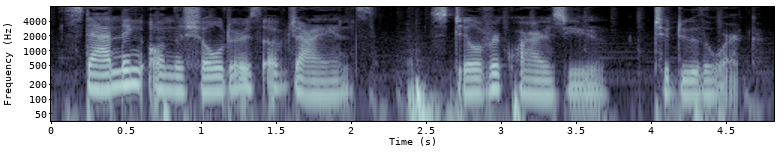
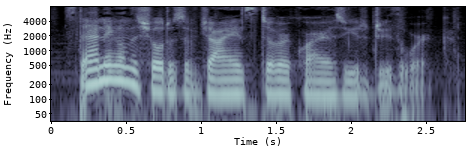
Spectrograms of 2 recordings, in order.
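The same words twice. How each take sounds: First: The sentence is spoken more slowly. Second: The sentence is spoken quickly. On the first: The speaker calls it right. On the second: The speaker calls it wrong.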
